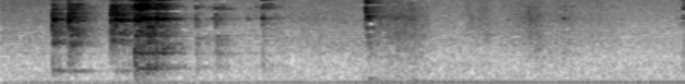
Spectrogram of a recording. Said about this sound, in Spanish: Bueno, primeramente el cóctel lleva un toque de granadina, que es lo que acabo de hacer. Después procederé a echarle el hielo.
